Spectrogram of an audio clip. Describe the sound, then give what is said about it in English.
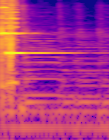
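Two drinking glasses clink together once in a toast, a bright ringing strike whose high tone hangs and fades over the following second. “Almost broke my glass.”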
